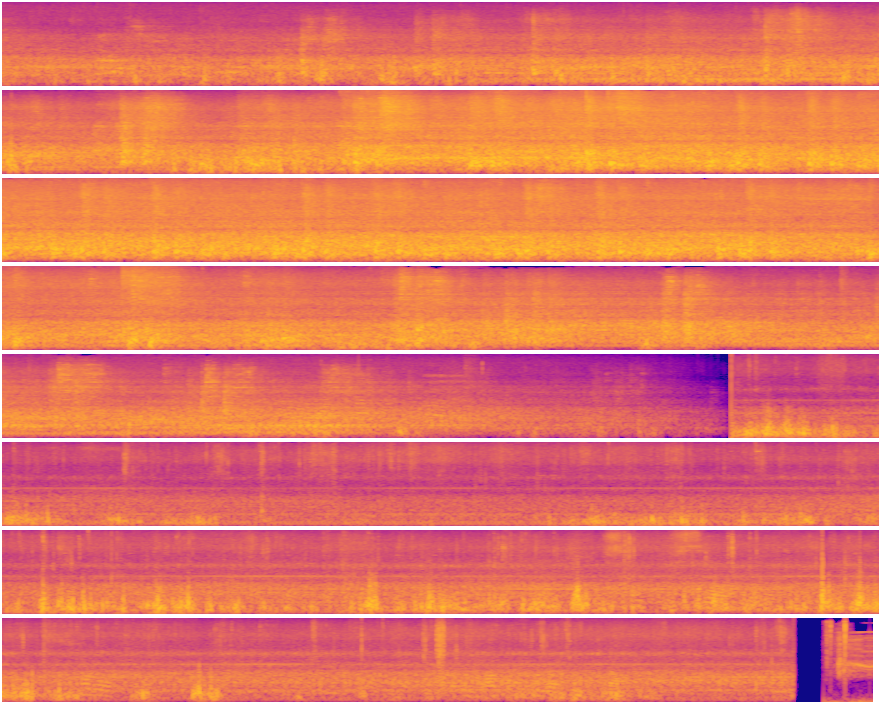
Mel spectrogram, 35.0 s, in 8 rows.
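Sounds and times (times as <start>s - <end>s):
diesel train engines running: 0.0s - 34.7s
wheels clattering over rail joints: 1.4s - 21.1s.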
